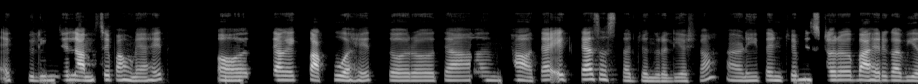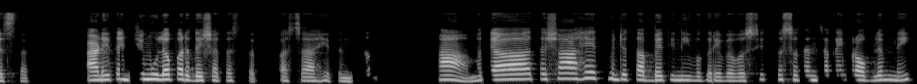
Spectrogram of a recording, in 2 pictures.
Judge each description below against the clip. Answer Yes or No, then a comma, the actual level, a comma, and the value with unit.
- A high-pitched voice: Yes, high, 195 Hz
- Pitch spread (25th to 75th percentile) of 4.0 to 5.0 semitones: No, average, 3.2 semitones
